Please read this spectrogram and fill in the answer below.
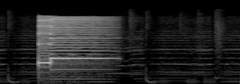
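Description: A bright two-note chime sound effect, a short low note stepping up to a higher one that rings and fades out within about a second, marking the click on the subscribe button. Soft background music plays underneath.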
